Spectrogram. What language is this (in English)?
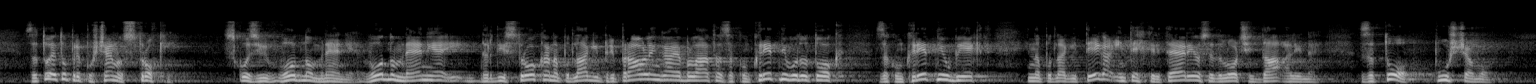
Slovenian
